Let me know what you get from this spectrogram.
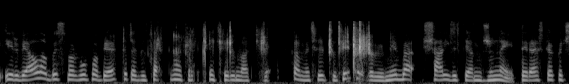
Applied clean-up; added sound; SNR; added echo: neural diffusion model UNIVERSE++.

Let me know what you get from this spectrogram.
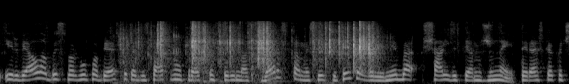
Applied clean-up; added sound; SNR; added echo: none; Tools; 0 dB; none.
